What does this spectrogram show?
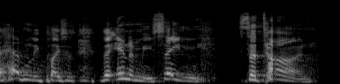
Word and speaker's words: Satan: places, the enemy, Satan, Satan, that's how you pronounce it, really. I just don't. It is. It's Hebrew. It's Satan.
